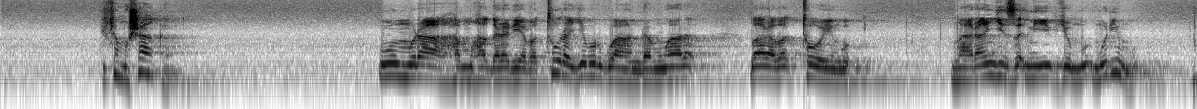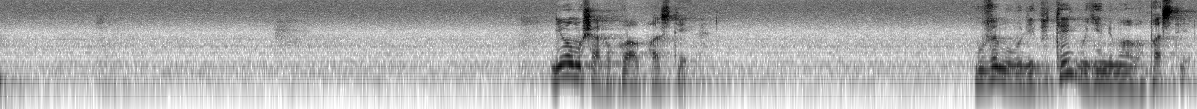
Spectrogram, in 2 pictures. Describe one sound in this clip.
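A man speaks calmly into a microphone, in bursts with pauses, in a large echoing hall.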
